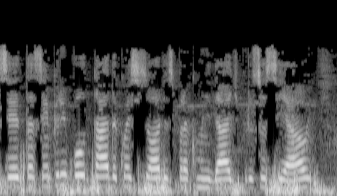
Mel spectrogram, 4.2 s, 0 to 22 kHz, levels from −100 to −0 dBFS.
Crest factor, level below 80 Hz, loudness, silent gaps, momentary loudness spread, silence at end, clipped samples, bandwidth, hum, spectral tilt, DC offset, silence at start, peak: 14 dB; -34 dBFS; -19 LUFS; none; 7 LU; 0 s; under 0.1%; 8.8 kHz; none; -5.5 dB/octave; under 0.1%; 0 s; -4 dBFS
